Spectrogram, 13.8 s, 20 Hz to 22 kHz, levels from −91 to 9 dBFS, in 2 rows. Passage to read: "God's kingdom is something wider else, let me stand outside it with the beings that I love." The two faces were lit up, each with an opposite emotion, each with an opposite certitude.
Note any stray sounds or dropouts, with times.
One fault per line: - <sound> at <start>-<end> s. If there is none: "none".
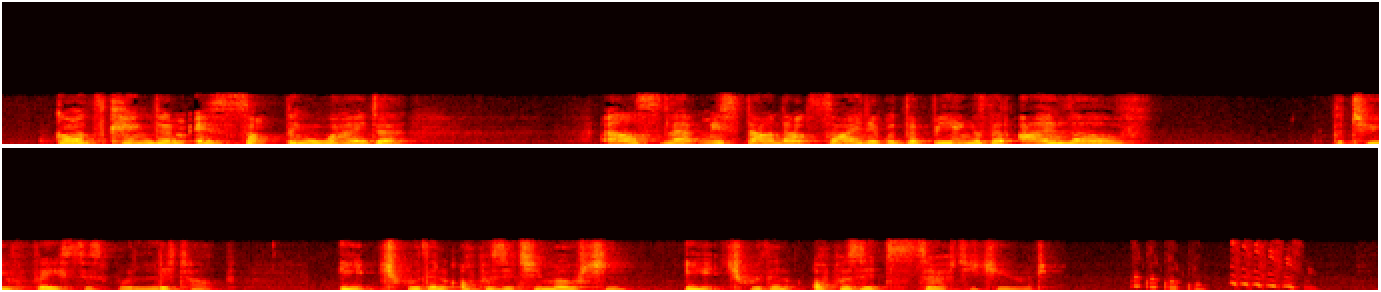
- chirp at 12.5-13.5 s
